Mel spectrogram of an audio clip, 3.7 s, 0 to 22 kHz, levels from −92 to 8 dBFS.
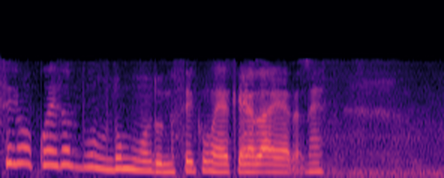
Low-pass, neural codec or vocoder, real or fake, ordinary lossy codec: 5.4 kHz; codec, 16 kHz, 0.8 kbps, ZipCodec; fake; MP3, 32 kbps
